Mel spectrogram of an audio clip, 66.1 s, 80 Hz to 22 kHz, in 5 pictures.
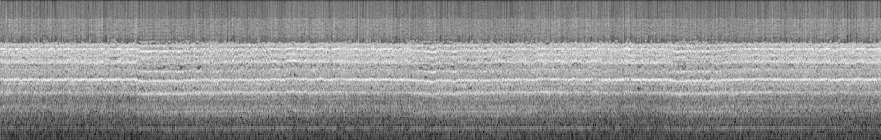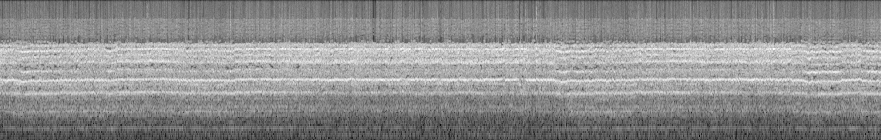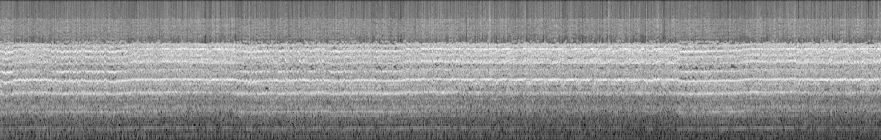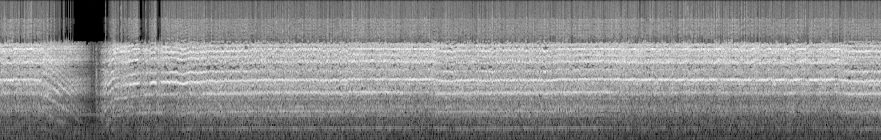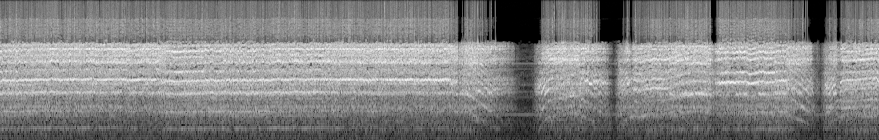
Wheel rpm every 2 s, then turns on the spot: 230, 210, 230, 220, 220, 230, 220, 220, 230, 230, 230, 230, 220, 210, 220, 210, 230, 230, 220, 200, 140, 210, 230, 220, 240, 230, 220, 220, 230, 180, 90, 200, 130.
none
